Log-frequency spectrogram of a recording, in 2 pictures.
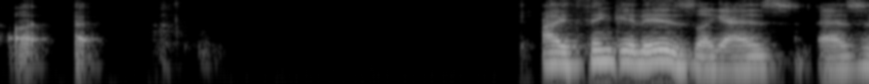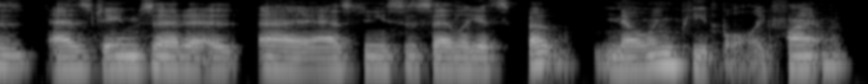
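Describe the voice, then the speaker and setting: Thoughtful, halting man on a panel. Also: on the low side, a little mellow. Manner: halting, repeats words while thinking. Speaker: panelist who presents music. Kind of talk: casual, reflective discussion.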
